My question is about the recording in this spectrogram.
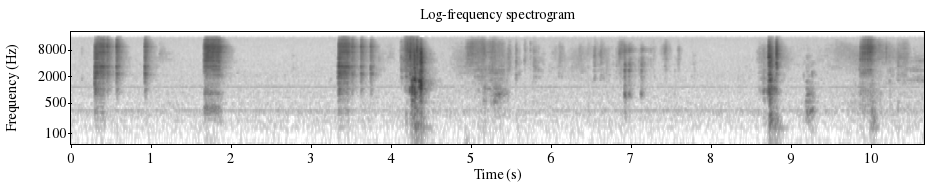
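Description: Short, separate rustles and clicks of a trading-card pack being opened and the cards handled, the loudest about four seconds in, over a faint steady hum.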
